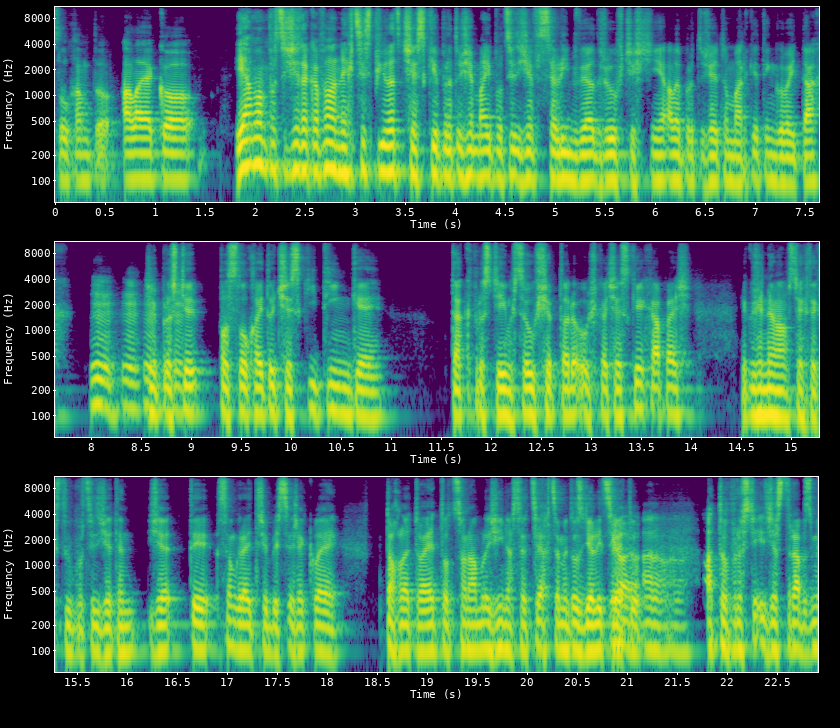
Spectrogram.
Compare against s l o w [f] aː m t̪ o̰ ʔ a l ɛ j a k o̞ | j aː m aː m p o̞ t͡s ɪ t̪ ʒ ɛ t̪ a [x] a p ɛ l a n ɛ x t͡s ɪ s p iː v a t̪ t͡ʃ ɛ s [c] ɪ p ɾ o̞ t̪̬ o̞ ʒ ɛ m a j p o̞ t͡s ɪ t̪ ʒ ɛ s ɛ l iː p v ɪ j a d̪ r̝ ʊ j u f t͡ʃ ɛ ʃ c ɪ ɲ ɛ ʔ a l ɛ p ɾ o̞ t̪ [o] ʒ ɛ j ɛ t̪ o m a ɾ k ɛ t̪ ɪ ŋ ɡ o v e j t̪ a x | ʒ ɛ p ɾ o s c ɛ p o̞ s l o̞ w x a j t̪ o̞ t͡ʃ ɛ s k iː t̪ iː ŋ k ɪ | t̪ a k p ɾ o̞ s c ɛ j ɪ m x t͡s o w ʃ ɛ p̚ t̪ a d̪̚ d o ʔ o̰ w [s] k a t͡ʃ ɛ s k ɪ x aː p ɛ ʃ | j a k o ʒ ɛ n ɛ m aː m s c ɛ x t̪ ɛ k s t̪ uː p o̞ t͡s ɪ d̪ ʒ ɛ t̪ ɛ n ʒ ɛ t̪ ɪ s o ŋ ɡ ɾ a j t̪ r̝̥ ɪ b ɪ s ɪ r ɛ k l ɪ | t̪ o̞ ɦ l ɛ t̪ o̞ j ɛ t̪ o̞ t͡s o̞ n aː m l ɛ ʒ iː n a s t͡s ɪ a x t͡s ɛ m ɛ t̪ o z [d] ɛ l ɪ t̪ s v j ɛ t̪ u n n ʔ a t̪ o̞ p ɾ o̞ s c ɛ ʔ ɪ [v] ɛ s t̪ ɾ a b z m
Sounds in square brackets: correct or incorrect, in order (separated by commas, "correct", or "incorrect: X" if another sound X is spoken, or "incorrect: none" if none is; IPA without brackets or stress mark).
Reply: incorrect: x, incorrect: k, incorrect: k, correct, incorrect: ʃ, incorrect: ɟ, incorrect: ʒ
